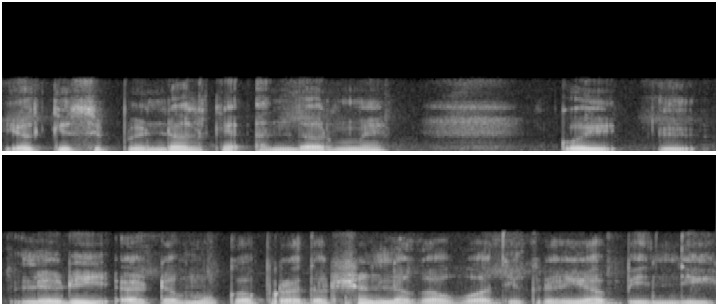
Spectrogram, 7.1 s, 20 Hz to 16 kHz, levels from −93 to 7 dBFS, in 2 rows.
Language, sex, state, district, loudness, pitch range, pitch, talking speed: Hindi, male, West Bengal, Malda, -18 LUFS, 85-90 Hz, 85 Hz, 160 wpm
